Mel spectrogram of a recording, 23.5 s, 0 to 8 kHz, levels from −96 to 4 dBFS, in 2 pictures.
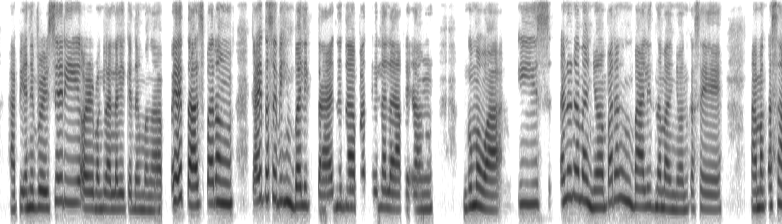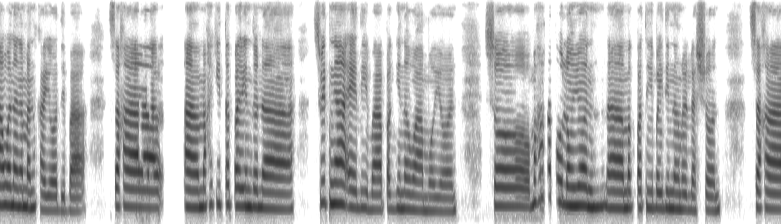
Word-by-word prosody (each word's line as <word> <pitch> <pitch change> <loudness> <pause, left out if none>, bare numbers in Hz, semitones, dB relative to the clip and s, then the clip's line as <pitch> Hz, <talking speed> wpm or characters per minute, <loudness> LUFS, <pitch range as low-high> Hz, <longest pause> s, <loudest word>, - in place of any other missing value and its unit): "Happy 210 +2 -4
Anniversary!" 270 +7 +2
Or 220 - +3
maglalagay 210 0 0
ka 205 - -4
ng 200 0 -3
mga 190 -1 -2 0.2
petals 280 -5 +6
parang, 285 -1 +5 0.4
kahit 320 - +5
na 345 - +3
sabihing 310 -5 +3
baligtad 230 -5 +1
na 245 - -2
dapat 235 0 +2 0.2
ay - - -12
lalaki 210 -1 +1
ang 205 +1 -3 0.5
gumawa 220 -4 +3 0.2
is, 275 - -4 0.2
ano 345 +5 +1
naman 335 -7 +3
'yon, 230 0 +2
parang 320 -1 0
valid 240 -1 0
naman 210 -3 0
'yon 195 0 -4
kasi, 210 -2 -5 0.5
ah, 220 - +2
mag-asawa 255 +2 +1
na 250 - +2
naman 230 -2 +1
kayo, 195 -3 -4
'di 185 -1 -11
ba? 90 - -3 0.4
Saka, 245 -1 +2 0.7
ah, 230 -1 +4
makikita 265 +2 -4
pa 250 0 0
rin 240 0 +2
dun 230 0 0
na 210 -1 +1 0.3
sweet 295 -1 -7
nga 280 -2 +4
eh, 230 - -1
'di 220 -1 -7
ba, 200 0 0
'pag 210 - -7
ginawa 205 -2 -3
mo 185 0 -7
'yun. 180 0 -8 0.5
So, 255 - -5 0.5
makakatulong 300 -5 -1
'yun 255 -1 +3 0.2
na 225 -1 +2
magpatibay 225 -1 -4
din 220 -1 -1
ng 205 - -2
relasyon. 195 -1 -6 0.5
Saka 220 -1 -1
230 Hz, 155 wpm, -23 LUFS, 205-265 Hz, 0.7 s, petals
